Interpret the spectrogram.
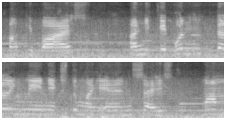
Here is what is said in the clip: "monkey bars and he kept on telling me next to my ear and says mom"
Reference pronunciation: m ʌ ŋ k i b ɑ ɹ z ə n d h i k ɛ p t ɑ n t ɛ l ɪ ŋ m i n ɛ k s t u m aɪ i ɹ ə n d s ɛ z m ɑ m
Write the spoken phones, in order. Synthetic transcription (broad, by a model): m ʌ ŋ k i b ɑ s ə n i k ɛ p ɑ n t ɛ l ɪ ŋ m i n ɛ k s t u m aɪ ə n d s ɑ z m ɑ m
